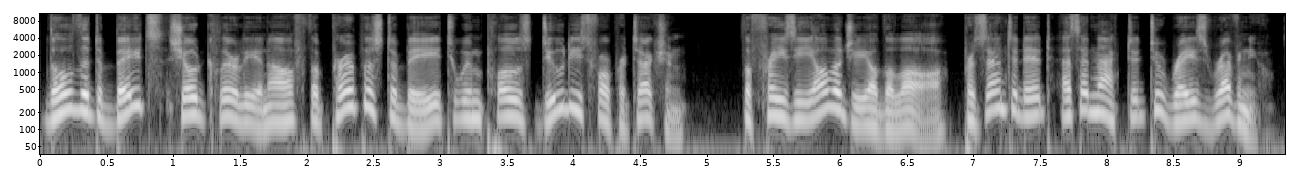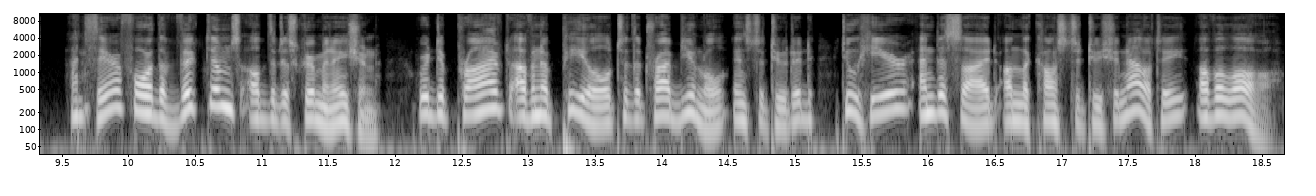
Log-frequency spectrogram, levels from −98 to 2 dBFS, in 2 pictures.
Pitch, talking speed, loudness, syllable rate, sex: 155 Hz, 170 wpm, -19 LUFS, 5.9 syllables/s, male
